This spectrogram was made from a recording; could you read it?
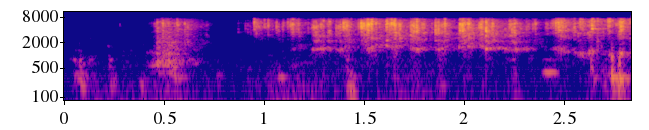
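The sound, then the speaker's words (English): Dice rattle in a cup as they are rolled for a dexterity and athletics check, with a short shake, a pause, then a longer burst of rapid clattering that ends in a few scattered clicks. “You tell those dice.”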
